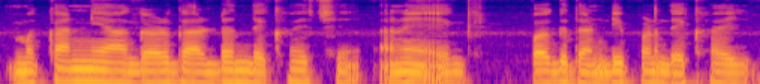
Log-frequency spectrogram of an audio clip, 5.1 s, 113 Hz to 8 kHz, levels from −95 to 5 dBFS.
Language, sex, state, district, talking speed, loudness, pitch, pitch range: Gujarati, male, Gujarat, Valsad, 130 wpm, -17 LUFS, 110 Hz, 105-115 Hz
